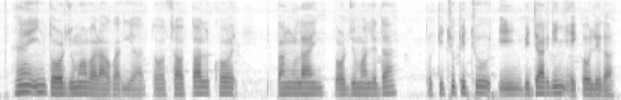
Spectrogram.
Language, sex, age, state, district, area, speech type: Santali, male, 18-30, West Bengal, Birbhum, rural, spontaneous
